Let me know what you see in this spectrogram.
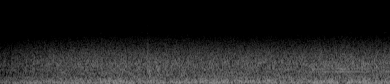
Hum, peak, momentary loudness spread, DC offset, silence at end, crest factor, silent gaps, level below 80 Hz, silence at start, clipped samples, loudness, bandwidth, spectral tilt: none; -22 dBFS; 4 LU; under 0.1%; 0 s; 14 dB; none; -44 dBFS; 0 s; under 0.1%; -37 LUFS; 9.8 kHz; -8 dB/octave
